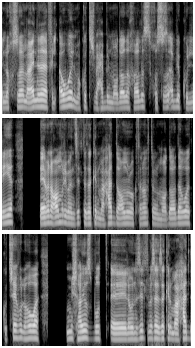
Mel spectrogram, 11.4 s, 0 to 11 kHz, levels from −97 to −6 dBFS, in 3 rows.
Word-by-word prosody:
لإنّه 130 0 -4
خصوصًا 145 +2 +1
مع 125 -2 +5
إن 145 +2 +3
أنا 150 -2 +6
في - - -7
الأول 155 +4 0
ما 120 - -10
كنتش 140 -2 -2
باحب 125 +2 -5
الموضوع 125 0 -2
ده 130 0 -4
خالص، 135 +3 -1
خصوصًا 135 +4 0
قبل 145 +1 -4
الكُلّية، 145 +6 -2 0.5
تقريبًا 135 +3 +5
عمري 155 +1 +2
ما 135 -1 -3
نزلت 140 +3 -6
أذاكر 135 +1 -3
مع 115 -2 -4
حد، 140 0 -1
عمري 130 +2 -2
ما 130 - -4
اقتنعت 135 +2 -10
بالموضوع 120 0 -5
دوّة، 140 +1 -3
كنت 130 - -6
شايفه 170 -1 +3
اللي 150 -3 -4
هو 160 0 +3 0.6
مش 155 0 +2
هيضبط، 155 -1 +1 0.2
آآ 135 0 +4
لو 140 +1 0
نزلت 160 +3 -4
مثلًا 160 0 +4
أذاكر 155 0 +1
مع 135 -1 +5
حد 155 +1 +3
140 Hz, 215 wpm, -26 LUFS, 130-155 Hz, 0.6 s, أنا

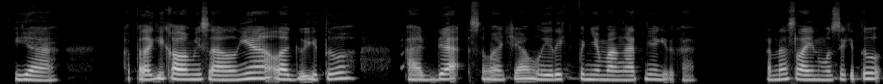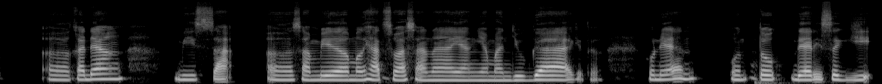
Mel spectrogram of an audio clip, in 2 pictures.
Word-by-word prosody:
Iya, 205 -3 0 0.7
apalagi 270 +6 +2
kalau 235 -3 +7
misalnya 235 +4 +3
lagu 230 - +3
itu 225 - -2 0.8
ada 225 - +1
semacam 125 - -2
lirik 225 +1 +1
penyemangatnya 220 0 0
gitu, 225 - -6
Kak. 200 0 -13 0.7
Karena 220 +3 0
selain 220 -4 +2
musik 215 +2 -4
itu, 265 0 0 0.5
eee, 210 -2 -3
kadang 245 +4 +2 0.5
bisa, 215 - -2 0.3
eee, 205 0 -1
sambil 205 -1 +2
melihat 205 +2 +1
suasana 195 -2 0
yang 190 0 -1
nyaman 190 0 -3
juga 205 +2 +3
gitu. - - -11 0.5
Kemudian, 230 +5 -1 0.3
untuk 220 +1 -2
dari 210 - +3
segi 205 - -2
215 Hz, 105 wpm, -23 LUFS, 205-230 Hz, 0.8 s, kalau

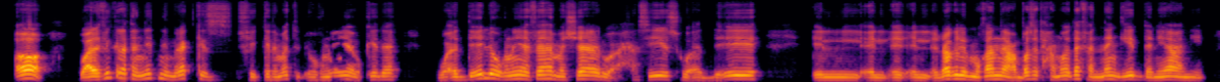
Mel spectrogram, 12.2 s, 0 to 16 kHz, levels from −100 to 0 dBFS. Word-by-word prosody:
آه، - - +9 0.3
وعلى 140 - +7
فكرة 215 +2 -1
تنِّتني 185 +1 -3
مركِّز 140 -5 -4
في 125 - -11
كلمات 130 +6 -6
الأغنية 130 +5 -5
وكده 140 +2 -6 0.4
وقد 130 +1 -4
إيه 155 - +3
الأغنية 170 -4 +2
فيها 170 +3 +1
مشاعر 150 +1 +1
وأحاسيس 145 +4 -5
وقد 115 -2 -8
إيه 155 +3 0 0.5
ال 120 -1 -4
ال 115 -1 -6
ال 120 0 -5
ال 115 -1 -6
الراجل 165 +7 +5
المُغنّى 150 +2 +2
عبد 115 -2 +3
الباسط 155 +2 -1
حموده 155 - -2
ده 170 - +2
فنان 140 0 -2
جدًا 140 -2 -2
يعني. 120 -2 -1
140 Hz, 145 wpm, -25 LUFS, 120-160 Hz, 0.5 s, آه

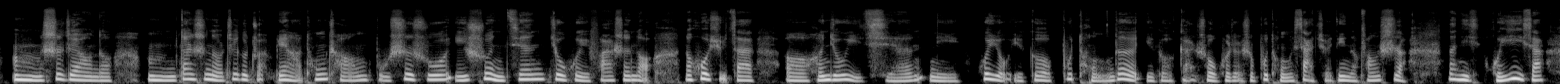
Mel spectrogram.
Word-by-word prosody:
嗯， 200 -4 +6
是 240 +5 0
这 220 0 +2
样 190 -3 +2
的， 175 0 -1 0.4
嗯， 190 -2 +3
但 245 +1 +2
是 240 - -2
呢， 200 -5 +4
这 245 +6 -2
个 225 - +3
转 220 +2 -7
变 210 -2 +3
啊 180 - -3
通 235 +1 +1
常 190 -3 -3
不 205 -3 -7
是 230 +7 +1
说 215 +1 +1
一 185 +1 +1
瞬 220 -1 +3
间 230 +5 +1
就 230 -3 +2
会 195 -4 -1
发 190 +4 -5
生 200 +1 0
的。 195 - -2 0.3
那 215 - +3
或 255 +3 +5
许 230 - -3
在， 185 -2 -2 0.3
呃， 175 -2 0
很 190 +4 +3
久 210 +1 +4
以 185 -8 -1
前， 160 - -4
你 155 -4 -2
会 250 -4 +3
有 190 -5 0
一 165 - -6
个 180 +1 -2
不 245 - -2
同 165 -7 -4
的 235 -6 +4
一 175 - -4
个 170 0 -6
感 195 +1 -7
受， 185 -2 0
或 165 +3 -4
者 175 0 -4
是 - - -5
不 200 +7 -2
同 160 -5 -3
下 195 +3 -3
决 180 +2 -9
定 190 0 +2
的 170 - -2
方 185 +5 -3
式 205 - -2
啊。 170 - -7 0.4
那 240 - +2
你 210 -3 +5
回 175 - +1
忆 260 +8 +7
一 - - +4
下， 200 -2 -1
195 Hz, 255 characters per minute, -19 LUFS, 180-220 Hz, 0.4 s, 忆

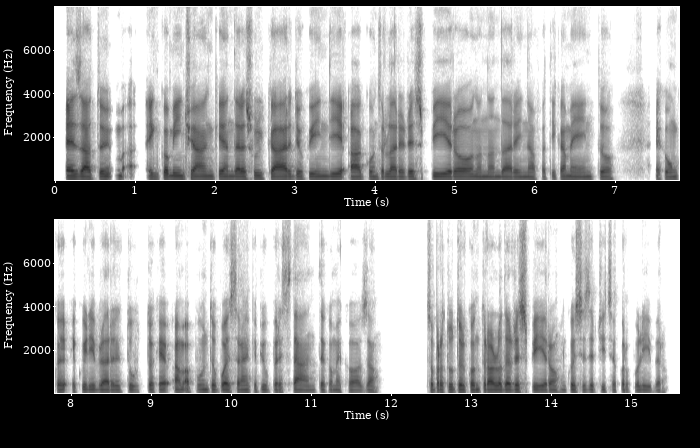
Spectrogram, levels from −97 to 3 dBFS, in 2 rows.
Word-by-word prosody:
Esatto, 115 -3 +7
ehm, 115 0 +3
ma 340 +2 -7
e - - -1
incominci 120 0 +2
anche 115 0 +3
andare 110 -1 +4
sul 125 0 -2
cardio, 110 0 +4
quindi 110 0 +1
a 105 0 +3
controllare 105 0 -1
il - - -6
respiro, 110 0 +2
non 105 -1 -3
andare 100 0 -1
in 100 0 -4
affaticamento 100 +2 -4 0.4
e - - -8
comunque 100 +1 -2
equilibrare 100 -2 -1
il 95 0 -7
tutto, 95 -1 -5
che - - +1
am - - +1
appunto 105 -2 -4
può 100 - +4
essere 100 +1 -1
anche 100 -2 -6
più 100 -3 -7
prestante 95 -1 -3
come 95 0 -7
cosa, 90 -1 -6 0.6
soprattutto 105 -2 -1
il 100 - 0
controllo 95 -1 +2
del 95 0 +3
respiro 95 -2 0
in 95 - -12
questo 95 0 -3
esercizio 95 0 -7
a - - -16
corpo 95 - -7
libero. 90 -2 -7
105 Hz, 170 wpm, -25 LUFS, 95-110 Hz, 0.6 s, Esatto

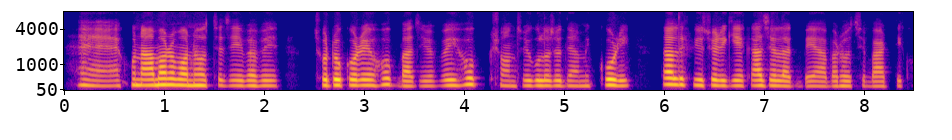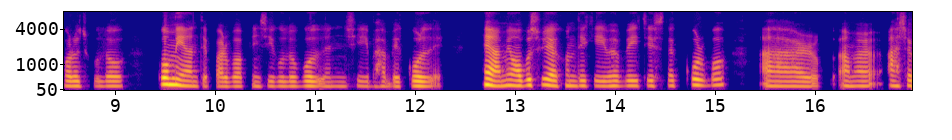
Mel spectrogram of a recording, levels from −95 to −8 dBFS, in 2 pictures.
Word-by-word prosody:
হ্যাঁ, 205 -3 -4
এখন 220 +3 -2
আমারও 230 +1 +7
মনে 210 -1 +5
হচ্ছে 205 +1 -4
যে - - -10
এইভাবে 195 0 -2 0.5
ছোট 210 -2 +1 0.2
করে 210 0 +4
হোক 235 0 0
বা 185 - +2
যেভাবেই 185 +3 -3
হোক 240 -1 +3 0.2
সঞ্চয়গুলো 195 0 -2
যদি 195 0 -4
আমি 190 0 -9
করি, 215 -3 +7 0.3
তাহলে 240 -1 +6
future 210 -1 +1
এ - - -5
গিয়ে 200 0 -1
কাজে 200 0 +1
লাগবে। 180 -1 -6
আবার 185 +1 -8
হচ্ছে 185 0 -9
বাড়তি 180 +1 -7
খরচগুলো 180 -1 -5 0.5
কমিয়ে 235 -5 +9
আনতে 180 -1 -10
পারবো 170 0 -6
আপনি 170 +1 -18
যেগুলো 175 0 -8
বললেন 175 -1 -3 0.2
সেইভাবে 175 -1 -11
করলে। 175 -2 +1 0.4
হ্যাঁ, 230 -4 +8
আমি 200 - -2
অবশ্যই 215 +2 +1
এখন 195 +1 -7
থেকে 190 0 -7
এইভাবেই 190 +1 -4
চেষ্টা 195 +1 -9 0.2
করবো। 215 -1 0 0.6
আর 180 -1 -4 0.4
আমার 185 0 -4 0.3
আশা 190 +1 -5
195 Hz, 165 wpm, -24 LUFS, 180-210 Hz, 0.6 s, কমিয়ে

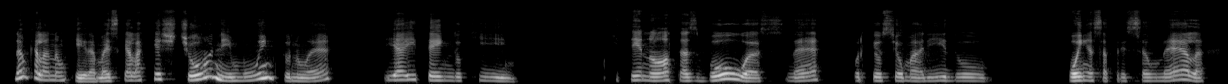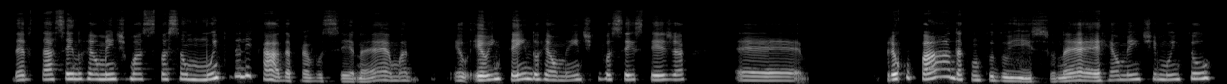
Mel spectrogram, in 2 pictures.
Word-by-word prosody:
não 310 +5 +3
que 315 - -19
ela 210 -4 +2
não 195 -1 -6
queira, 145 -6 0
mas 155 +2 0
que 160 - -11
ela 185 +1 -2
questione 245 - +3
muito, 220 - +2
não 155 -2 -1
é. 185 - -4 0.5
E 210 - -1
aí 210 +2 0
tendo 185 -4 -2
que 165 -3 -5 1.0
que - - -27
ter 200 0 0
notas 175 -2 0
boas, 165 -5 +4
né, 170 +5 -4 0.3
porque 170 0 -6
o - - 0
seu 165 0 -4
marido 165 0 -6 0.8
põe 175 +1 +7
essa 175 0 -7
pressão 160 +1 -9
nela, 170 0 -1 0.3
deve 215 +3 -4
estar 225 +1 -2
sendo 245 +1 +3
realmente 240 0 +1
uma 245 -1 -2
situação 245 0 -4
muito 245 +10 +2
delicada 355 - +1
pra 165 -1 -8
você, 150 -2 -8
né. 165 +9 -4
Uma 185 0 -9 0.4
eu 180 -2 -4
eu 200 0 +8
entendo 245 0 +2
realmente 215 0 -5
que 245 - -16
você 225 -2 -1
esteja, 220 0 -1 0.5
eh, 180 +3 -2 0.8
preocupada 285 +2 +4
com 205 -3 -6
tudo 185 -5 -3
isso, 140 -3 0
né. 170 +3 +1
É - - +3
realmente 220 +6 -5
muito, 240 +5 -1
195 Hz, 140 wpm, -25 LUFS, 165-235 Hz, 1.0 s, eu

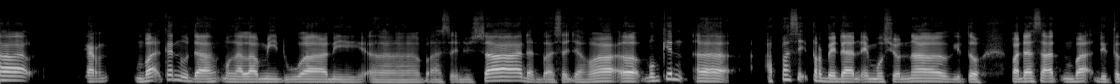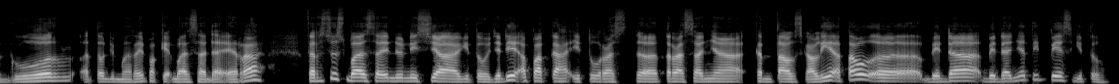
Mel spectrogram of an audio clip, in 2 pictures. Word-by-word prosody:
eee, 195 -1 +5 0.6
kar 135 0 0 0.4
Mbak, 145 +4 +1
kan 225 -1 -1
udah 140 -6 +2
mengalami 125 -1 0
2 120 0 0
nih, 115 -1 -7
eee, 110 -1 -5
bahasa 110 -1 -9
Indonesia 175 - +4
dan 115 - -4
bahasa 115 +1 -4
Jawa, 120 +5 -1 0.2
eee, 145 -1 +5
mungkin, 185 +9 -3
eee, 145 -2 +3 0.4
apa 225 -1 -2
sih - - -7
perbedaan 135 -6 +2
emosional 130 +1 0
gitu 120 0 -2 0.2
pada 140 +2 +3
saat 135 0 +1
Mbak 135 +2 0
ditegur 140 +8 0
atau 135 - -4
dimarahin 125 +1 -4
pakai 150 - -3
bahasa 120 -1 -1
daerah 195 - +2 0.4
versus 160 +11 -1
bahasa 165 -5 +3
Indonesia 150 -3 +2
gitu? 125 -1 -3
Jadi 130 - +2
apakah 150 -3 +1
itu 135 0 -5
ras 130 -1 -2
te 135 -2 +2
terasanya 135 -1 +1
kental 130 -2 +1
sekali 125 +9 +1
atau, 225 +4 +3
eee, 150 - +2
beda 165 +6 +2
bedanya 140 +7 -2
tipis 205 -4 -3
gitu 130 -5 -10
135 Hz, 130 wpm, -22 LUFS, 125-155 Hz, 0.6 s, eee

